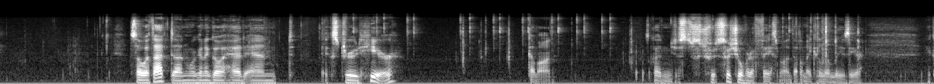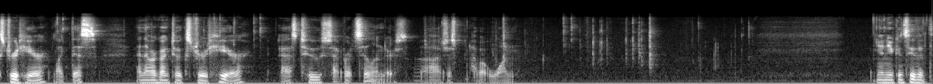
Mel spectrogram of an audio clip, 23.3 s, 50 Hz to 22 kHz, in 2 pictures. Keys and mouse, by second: 3.3 z, 10.6 e, 15.4 e.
